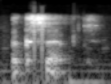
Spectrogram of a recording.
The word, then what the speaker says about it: accept: So we get a beautiful verb except except there are two syllables except double C we'll get C sound in the middle except it's a beautiful verb except except and we can see that the accent falls from the second syllable except except you agreed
